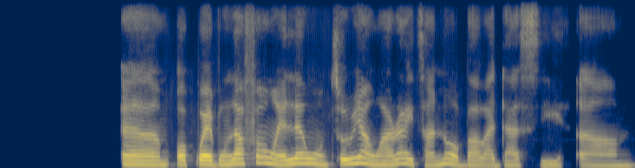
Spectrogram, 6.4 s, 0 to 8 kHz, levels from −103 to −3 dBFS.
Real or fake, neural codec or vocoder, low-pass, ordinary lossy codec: fake; codec, 16 kHz, 4 kbps, X-Codec, HuBERT features, trained on LibriSpeech; none; none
